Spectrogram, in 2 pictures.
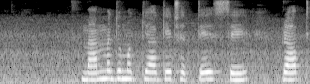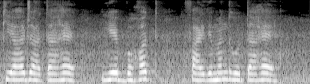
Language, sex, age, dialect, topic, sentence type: Hindi, female, 36-40, Marwari Dhudhari, agriculture, statement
